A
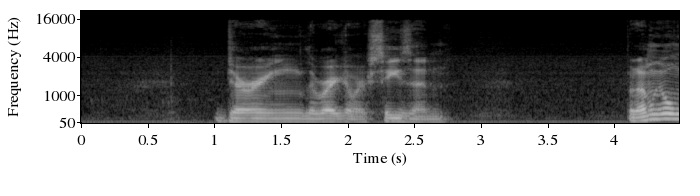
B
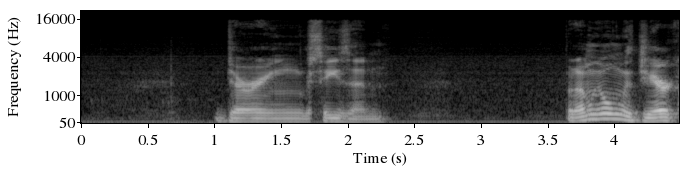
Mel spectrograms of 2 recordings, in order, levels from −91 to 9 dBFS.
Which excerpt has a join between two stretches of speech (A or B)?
B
